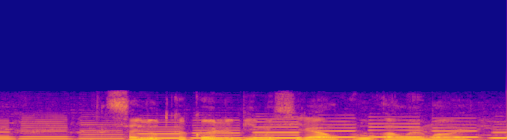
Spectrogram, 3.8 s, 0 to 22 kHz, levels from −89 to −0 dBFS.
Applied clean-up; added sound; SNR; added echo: none; Wind instrument, woodwind instrument; 3 dB; none.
